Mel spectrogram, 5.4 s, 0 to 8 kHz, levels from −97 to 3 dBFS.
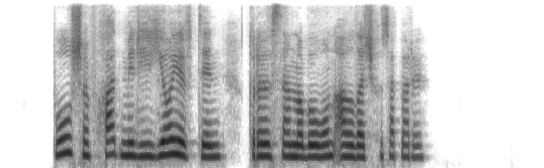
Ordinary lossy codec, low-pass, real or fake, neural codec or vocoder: AAC, 48 kbps; 7.2 kHz; fake; codec, 16 kHz, 0.5 kbps, X-Codec, WavLM features, trained on Multilingual LibriSpeech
